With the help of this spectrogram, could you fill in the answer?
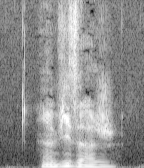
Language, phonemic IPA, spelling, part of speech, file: French, /vi.zaʒ/, visage, noun, Fr-visage.ogg
- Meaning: face (of a human)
